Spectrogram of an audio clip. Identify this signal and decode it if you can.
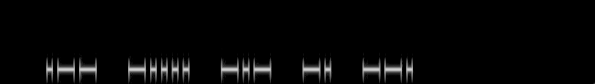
Morse code, heard as a keyed tone, about 22 wpm, spaced as for 16 wpm, 700 Hz. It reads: W6KNG
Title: USA Call Signs - 5 Characters - 2x Character Spacing - 22wpm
